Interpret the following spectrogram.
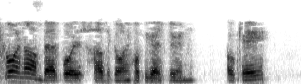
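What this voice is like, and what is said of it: Imitates another person's voice. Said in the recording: “an impeccable like, Reed impersonation ... that was spot like, on”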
